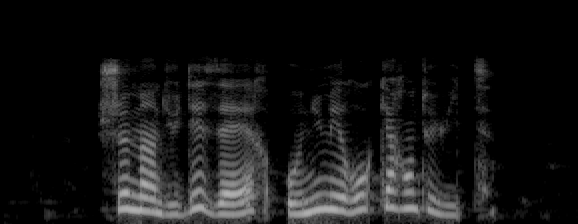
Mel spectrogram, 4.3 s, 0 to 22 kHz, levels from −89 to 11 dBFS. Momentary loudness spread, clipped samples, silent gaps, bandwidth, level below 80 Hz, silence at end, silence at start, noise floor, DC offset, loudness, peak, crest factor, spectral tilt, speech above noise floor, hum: 13 LU; under 0.1%; none; 7.6 kHz; -72 dBFS; 0.7 s; 0.75 s; -79 dBFS; under 0.1%; -29 LUFS; -14 dBFS; 16 dB; -6.5 dB/octave; 51 dB; none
